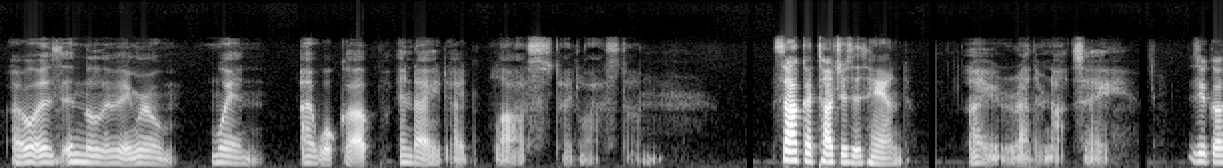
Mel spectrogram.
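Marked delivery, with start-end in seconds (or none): 0.1-6.6 soft rasp fading into a whisper; hurt man trailing into breath. Acted. Injured Zuko fading to whisper. 9.7-11.1 unvoiced, barely there whisper; injured man whispering his refusal.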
